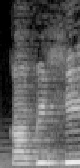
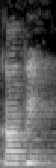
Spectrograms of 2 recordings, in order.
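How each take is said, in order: First: The final h has a full vowel echo. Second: The final h has only a faint vowel echo. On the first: The speaker calls it wrong. "കവി പൂർണ്ണമായിട്ട് നമ്മൾ കവിഹി എന്ന് പറയാൻ പാടില്ല" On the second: The speaker calls it right. "പൂർണ്ണ പകുതി ഉച്ചാരണമേ വരാൻ പാടുള്ളൂ"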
